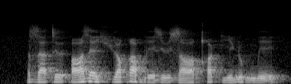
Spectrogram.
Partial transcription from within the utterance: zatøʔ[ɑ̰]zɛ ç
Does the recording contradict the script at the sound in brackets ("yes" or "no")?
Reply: yes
